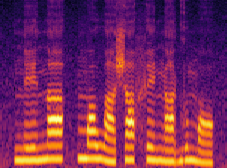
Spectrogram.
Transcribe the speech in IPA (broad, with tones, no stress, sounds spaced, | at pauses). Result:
n eː˧ n a˦ | m ɔ˦ w a˨ ʃ a˦ f e˦ ŋ a˧ ɡ u˦ m ɔ˨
